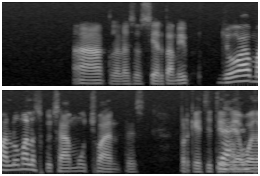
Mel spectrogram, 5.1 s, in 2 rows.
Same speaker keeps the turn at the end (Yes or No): Yes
